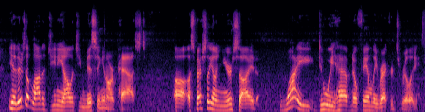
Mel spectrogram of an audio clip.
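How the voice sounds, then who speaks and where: Fairly high male voice with lively intonation and a moderate pace, over noticeable background noise. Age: 40s. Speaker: interviewer, son of the author. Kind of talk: casual family interview.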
